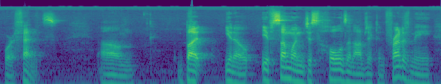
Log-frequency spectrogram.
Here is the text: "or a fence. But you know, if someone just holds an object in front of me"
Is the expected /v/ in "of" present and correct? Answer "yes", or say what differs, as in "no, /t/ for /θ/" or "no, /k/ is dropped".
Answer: yes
